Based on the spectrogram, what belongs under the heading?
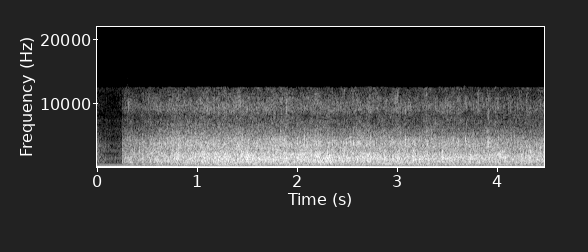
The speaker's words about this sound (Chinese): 台长说那是当时的会场鼓掌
